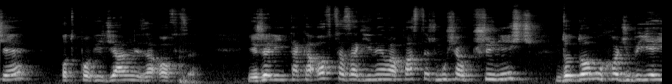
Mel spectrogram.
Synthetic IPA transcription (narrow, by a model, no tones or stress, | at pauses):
ɛ | ɔt̪pɔvʲjed͡ʑalnɘzaʔɔft̪sɛ̰ | jɛʐɛlʲit̪akaʔɔft̪sazaɡʲinɛwapast̪ɛʂmuɕawpʂɘɲeɕd͡ʑ | d̪ɔd̪ɔmuxɔd͡ʑbɘje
